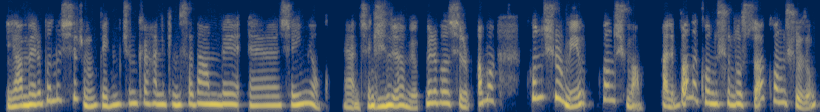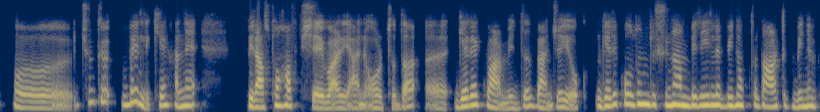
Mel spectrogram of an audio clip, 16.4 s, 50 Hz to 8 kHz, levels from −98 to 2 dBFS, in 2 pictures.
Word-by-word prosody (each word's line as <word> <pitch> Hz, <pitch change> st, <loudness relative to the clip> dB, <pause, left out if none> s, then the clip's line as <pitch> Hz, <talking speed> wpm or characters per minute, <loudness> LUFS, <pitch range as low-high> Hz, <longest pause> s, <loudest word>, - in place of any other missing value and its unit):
Ya, 210 Hz, +2 st, +3 dB
merhabalaşırım. 275 Hz, -, +2 dB
Benim 235 Hz, +3 st, +2 dB
çünkü, 290 Hz, +2 st, -3 dB
hani, 270 Hz, -2 st, +2 dB
kimseden 265 Hz, +1 st, +3 dB
bir, 265 Hz, -1 st, +2 dB
eee, 235 Hz, +1 st, 0 dB
şeyim 250 Hz, +3 st, +2 dB
yok, 265 Hz, -, -3 dB
yani 180 Hz, -4 st, -5 dB
çekincem 230 Hz, -1 st, +5 dB
yok, 165 Hz, 0 st, -9 dB
merhabalaşırım 285 Hz, -8 st, -1 dB
ama 370 Hz, 0 st, -2 dB, 0.3 s
konuşur 445 Hz, +2 st, -1 dB
muyum? 250 Hz, -, +2 dB, 0.2 s
Konuşmam. 380 Hz, -1 st, -5 dB, 0.2 s
Hani -, -, -2 dB
bana 420 Hz, -2 st, 0 dB
konuşulursa 275 Hz, -3 st, 0 dB
konuşurum. 310 Hz, -, -3 dB, 0.2 s
Iıı, 165 Hz, -3 st, -3 dB
çünkü 320 Hz, +5 st, -7 dB
belli 255 Hz, +1 st, 0 dB
ki 240 Hz, +1 st, -2 dB
hani 230 Hz, +4 st, 0 dB, 0.5 s
biraz 185 Hz, -3 st, +2 dB
tuhaf 225 Hz, +1 st, 0 dB
bir -, -, -12 dB
şey 170 Hz, -5 st, -1 dB
var 165 Hz, -, 0 dB
yani 165 Hz, -, -4 dB
ortada. 165 Hz, -1 st, -5 dB
Eee, -, -, -8 dB
gerek 240 Hz, +6 st, +2 dB
var 185 Hz, -4 st, +1 dB
mıydı? 155 Hz, +8 st, -5 dB
Bence 225 Hz, -4 st, -3 dB
yok. 185 Hz, -, -4 dB
Gerek 230 Hz, +6 st, 0 dB
olduğunu 270 Hz, 0 st, +5 dB
düşünen 245 Hz, -1 st, +4 dB
biriyle 240 Hz, 0 st, +3 dB
bir 225 Hz, -, +3 dB
noktada 235 Hz, -2 st, 0 dB
artık 200 Hz, +3 st, -3 dB
benim 205 Hz, +2 st, 0 dB
245 Hz, 175 wpm, -23 LUFS, 215-275 Hz, 0.5 s, çekincem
